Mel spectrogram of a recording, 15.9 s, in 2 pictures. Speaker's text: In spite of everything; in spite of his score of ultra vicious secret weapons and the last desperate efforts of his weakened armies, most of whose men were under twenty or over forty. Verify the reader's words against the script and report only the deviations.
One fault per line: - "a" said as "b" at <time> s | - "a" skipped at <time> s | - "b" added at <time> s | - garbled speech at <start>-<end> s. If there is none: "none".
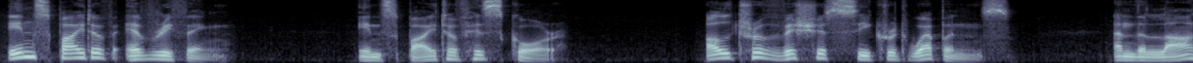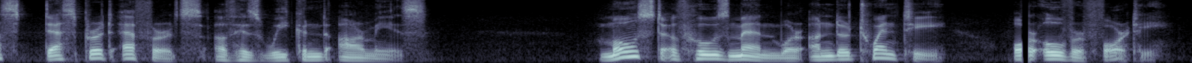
- "of" skipped at 3.8 s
